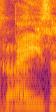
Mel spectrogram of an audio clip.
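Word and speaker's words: Blair: Blazer, because I always want to say now Blazer, you got but me there's no L there.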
